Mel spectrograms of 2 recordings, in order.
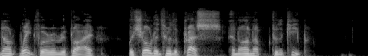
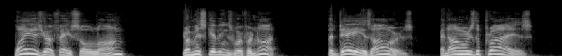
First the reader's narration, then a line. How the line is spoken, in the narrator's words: called out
